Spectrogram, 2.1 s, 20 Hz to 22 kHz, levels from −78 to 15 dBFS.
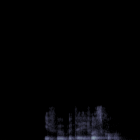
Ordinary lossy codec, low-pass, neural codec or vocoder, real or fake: Opus, 64 kbps; 5.4 kHz; codec, 16 kHz, 0.4 kbps, LongCat-Audio-Codec; fake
